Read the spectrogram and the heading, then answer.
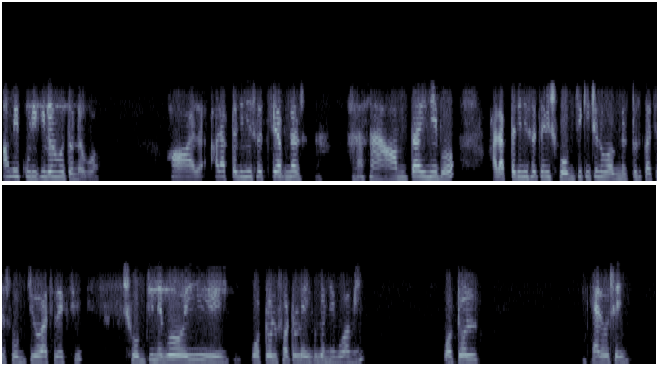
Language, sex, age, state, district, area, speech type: Bengali, female, 60+, West Bengal, Howrah, urban, conversation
